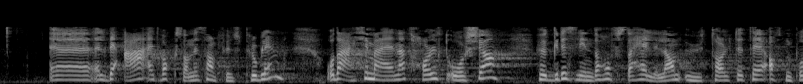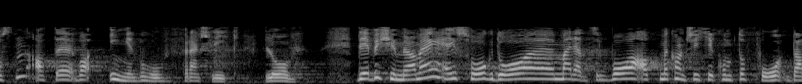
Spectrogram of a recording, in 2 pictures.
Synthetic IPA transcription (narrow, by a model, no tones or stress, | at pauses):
ɛ̰lːəɖɛʔæɾʔæ̰ɪt̪ʋɔksəməsɑmfʉnspʰɾʊbleːmʔɔd̪ɛæɾɪçːəmeɪɾɛnɛt̪hɑlt̪oːʂiːɑhœɡəɾəslɪnd̪ɑɦɔʋst̪ɑɦɛlːəlɑnːʉːt̪ʰːɑːlt̪ət̪ʰɪlʔɑft̪n̩pʰɔst̪n̩ɑ̰t̪̚d̪ɛʋɑɾɪŋːənbəhuːʋfɔɾæɪnʂɭiːk | loːʋ | d̪ɛbəçʏmɾɑmɛɪjɛɡsoːɡd̪ɔmæɪɾɛd̪ət̪ɪlpɔɑ̰t̪mɛkʰɑnʂəɪçːəkʰɔmt̪ɔfoːd̪ɛ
